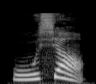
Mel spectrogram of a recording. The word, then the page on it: 无效: wú xiào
